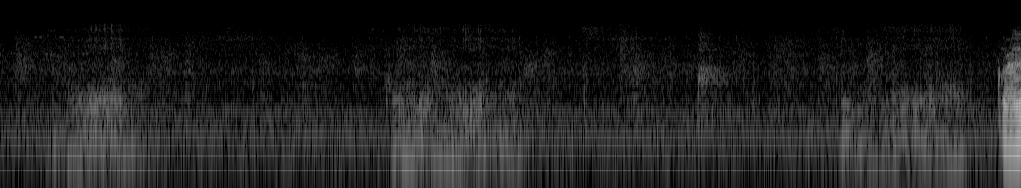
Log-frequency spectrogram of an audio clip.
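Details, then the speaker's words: Pug snoring while sleeping comfortably: rhythmic low rattling snores about one every four seconds over a steady background hum; loud enough to keep household awake. "There he is, snoring like crazy."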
